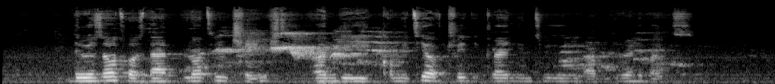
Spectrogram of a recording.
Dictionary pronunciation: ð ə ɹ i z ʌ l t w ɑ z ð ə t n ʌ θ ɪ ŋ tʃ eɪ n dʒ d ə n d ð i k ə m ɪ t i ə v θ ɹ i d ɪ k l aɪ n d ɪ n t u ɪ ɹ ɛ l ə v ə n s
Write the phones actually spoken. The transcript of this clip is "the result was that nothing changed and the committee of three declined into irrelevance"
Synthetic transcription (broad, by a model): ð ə ɹ i z ʌ l t w ɑ z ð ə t n ʌ θ ɪ ŋ tʃ eɪ n dʒ d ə n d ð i k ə m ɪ t i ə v t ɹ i d ɪ k l aɪ n d ɪ n t u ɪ ɹ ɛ l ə v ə n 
